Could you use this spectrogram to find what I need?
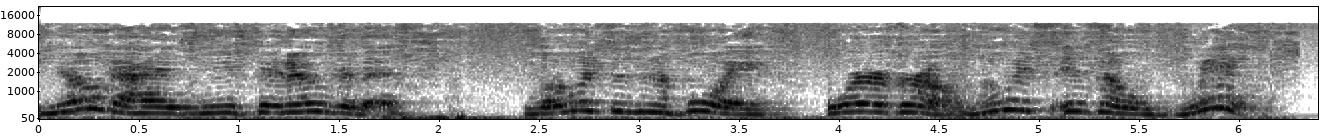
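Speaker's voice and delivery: put-on child calling out. Retelling what a third child in class said: imitating a child yelling. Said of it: "a third child suddenly yells".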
